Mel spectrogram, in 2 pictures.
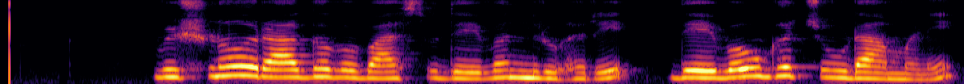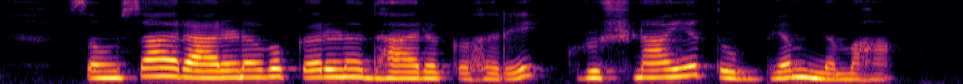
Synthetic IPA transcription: ʋiʂɳoːɾaːɡʱɐʋɐʋaːsud̪eːʋɐnd̪ɾuɦɐɾeː | d̪eːʋɐwɡʱɐt͡ʃuːɽaːmɐɳeː | sɐ̃w̃saːɾaːɾɐɳɐʋɐkɐɾɐɳɐd̪ʱaːɾɐkɐɦɐɾeːkɾuʂɳaːjɐt̪ubʱjɐmnɐmɐɦɐ

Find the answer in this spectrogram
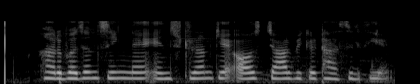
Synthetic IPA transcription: hɐɾbʱəd͡ʒənsɪ̃ŋɡneʔɪnsʈuɾə̃ɳʈkeʔɔːst͡ʃaːɾwɪkeʈɦaːsɪlkieː

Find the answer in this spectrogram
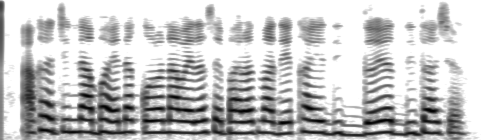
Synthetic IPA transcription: a̰kʰɾet͡ʃinːabʱajnakoɾonaʋajɾəsebʱaɾət̪mãd̪ekʰaj̪d̪əjət̪d̪id̪ʱat͡ʃʰe

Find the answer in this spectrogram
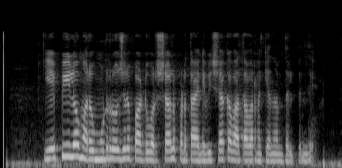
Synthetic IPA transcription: e̞ːpiːlo̞ːmɐɾoːmuːɽuɾo̞ːd͡ʒulɐpaːʈuʋɐɾʂaːlupɐɽɐt̪aːjɐniʋiʃaːkʰɐʋaːt̪aːʋɐɾɐɳɐke̞ːnd̪ɾɐmt̪elipind̪ḭ

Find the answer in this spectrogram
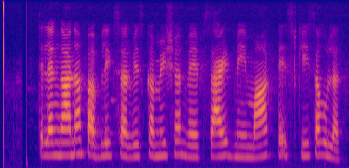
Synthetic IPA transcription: t̪elə̃ŋɡaːnapəbliksəɾʋiskəmiʃənʋebsaiʈmemaɾk̚ʈḛsʈkiːsəɦulət̪̚

